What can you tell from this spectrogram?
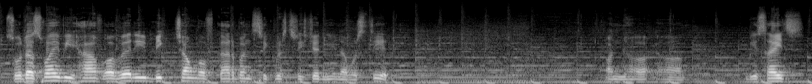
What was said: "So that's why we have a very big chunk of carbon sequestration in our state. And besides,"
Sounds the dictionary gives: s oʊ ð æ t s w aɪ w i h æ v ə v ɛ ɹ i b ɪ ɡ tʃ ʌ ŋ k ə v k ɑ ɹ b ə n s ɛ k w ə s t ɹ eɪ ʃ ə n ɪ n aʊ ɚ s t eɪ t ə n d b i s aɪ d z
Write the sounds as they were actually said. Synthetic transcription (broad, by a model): s oʊ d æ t s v aɪ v i h æ v ə v ɛ ɹ i b ɪ ɡ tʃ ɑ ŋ ə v k ɑ ɹ b ə n s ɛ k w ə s t ɹ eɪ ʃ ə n ɪ n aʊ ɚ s t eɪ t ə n b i s aɪ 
